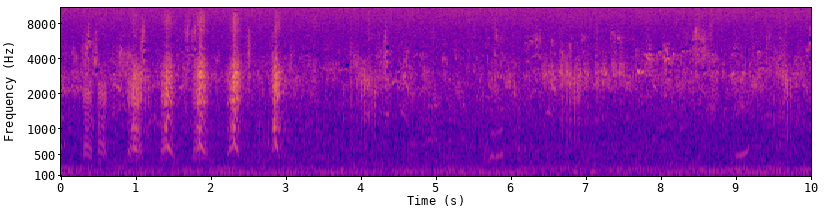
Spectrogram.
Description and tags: single bird cry. Shure WL183, Fel preamp, PCM M10 recorder. Recorded at the Donana marshes, S Spain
